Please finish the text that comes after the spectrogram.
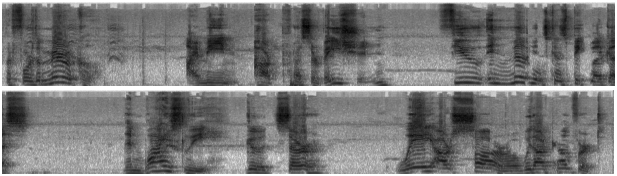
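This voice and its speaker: A man's voice: a little high, very animated, slow, a bit bright, full character voice, rough recording. A man playing a kindly, optimistic, long-winded old courtier in a Shakespearean audio drama, wordy and earnest. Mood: earnest cheer.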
